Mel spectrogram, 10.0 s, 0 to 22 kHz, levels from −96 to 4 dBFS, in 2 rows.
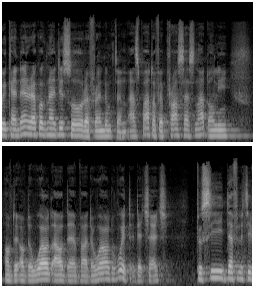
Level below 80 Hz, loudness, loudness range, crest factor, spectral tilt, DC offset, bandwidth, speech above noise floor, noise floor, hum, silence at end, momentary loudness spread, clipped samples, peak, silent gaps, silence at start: -74 dBFS; -32 LUFS; 3 LU; 20 dB; -4 dB/octave; under 0.1%; 15 kHz; 32 dB; -64 dBFS; none; 0 s; 10 LU; under 0.1%; -12 dBFS; none; 0 s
